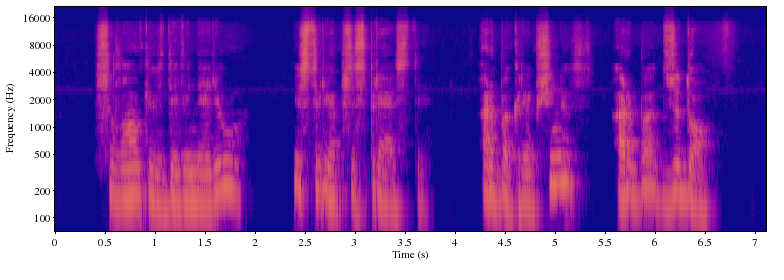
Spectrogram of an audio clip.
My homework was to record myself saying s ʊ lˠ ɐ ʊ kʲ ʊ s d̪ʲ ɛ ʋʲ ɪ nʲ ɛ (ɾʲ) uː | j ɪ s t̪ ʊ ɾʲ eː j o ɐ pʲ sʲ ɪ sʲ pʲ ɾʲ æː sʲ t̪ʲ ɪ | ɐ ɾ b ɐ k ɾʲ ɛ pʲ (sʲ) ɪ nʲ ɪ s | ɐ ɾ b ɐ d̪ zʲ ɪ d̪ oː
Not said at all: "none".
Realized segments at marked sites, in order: ɾʲ, ʃʲ

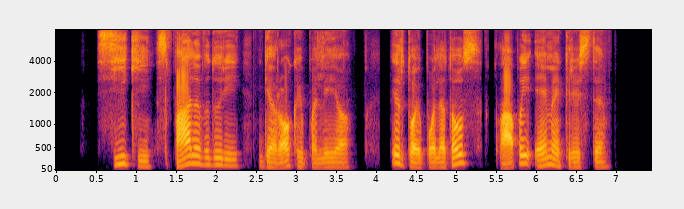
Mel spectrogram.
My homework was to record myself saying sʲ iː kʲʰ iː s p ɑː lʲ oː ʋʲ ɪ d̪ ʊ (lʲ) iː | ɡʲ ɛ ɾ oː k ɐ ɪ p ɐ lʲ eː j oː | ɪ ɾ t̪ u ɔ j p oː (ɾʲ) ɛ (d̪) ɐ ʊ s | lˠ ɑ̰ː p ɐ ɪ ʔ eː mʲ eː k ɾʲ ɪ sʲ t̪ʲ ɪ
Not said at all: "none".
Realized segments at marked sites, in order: ɾʲ, lʲ, t̪

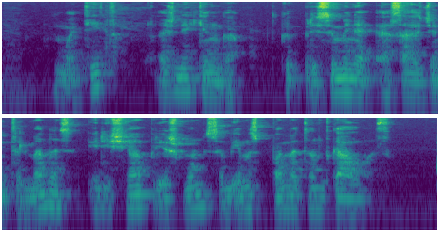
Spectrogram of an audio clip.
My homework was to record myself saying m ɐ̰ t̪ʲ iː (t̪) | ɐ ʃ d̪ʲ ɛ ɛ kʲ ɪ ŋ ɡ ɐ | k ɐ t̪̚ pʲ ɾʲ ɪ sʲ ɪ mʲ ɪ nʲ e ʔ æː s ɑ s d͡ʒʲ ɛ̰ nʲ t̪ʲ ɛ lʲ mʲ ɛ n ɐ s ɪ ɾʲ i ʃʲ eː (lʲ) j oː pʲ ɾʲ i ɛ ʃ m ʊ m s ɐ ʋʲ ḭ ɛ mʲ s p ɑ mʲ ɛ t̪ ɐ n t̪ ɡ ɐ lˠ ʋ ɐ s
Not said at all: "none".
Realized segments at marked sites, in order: t̪, none

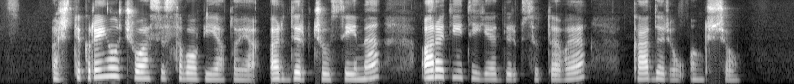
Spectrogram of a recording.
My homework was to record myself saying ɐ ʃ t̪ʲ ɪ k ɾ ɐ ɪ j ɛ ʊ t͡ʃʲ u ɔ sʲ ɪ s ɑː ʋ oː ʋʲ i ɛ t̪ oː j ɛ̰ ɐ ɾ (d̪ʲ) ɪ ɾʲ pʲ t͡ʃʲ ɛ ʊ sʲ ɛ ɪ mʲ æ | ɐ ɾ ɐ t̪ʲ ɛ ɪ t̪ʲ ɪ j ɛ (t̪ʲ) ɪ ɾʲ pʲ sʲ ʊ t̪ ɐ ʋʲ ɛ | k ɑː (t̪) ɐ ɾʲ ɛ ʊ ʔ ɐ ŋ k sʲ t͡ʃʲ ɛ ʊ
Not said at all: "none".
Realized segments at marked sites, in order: d̪ʲ, d̪ʲ, d̪

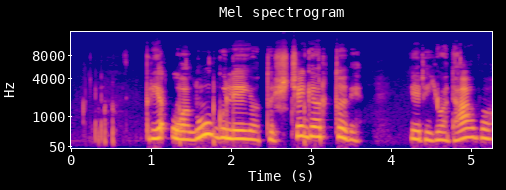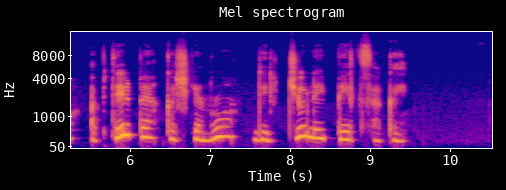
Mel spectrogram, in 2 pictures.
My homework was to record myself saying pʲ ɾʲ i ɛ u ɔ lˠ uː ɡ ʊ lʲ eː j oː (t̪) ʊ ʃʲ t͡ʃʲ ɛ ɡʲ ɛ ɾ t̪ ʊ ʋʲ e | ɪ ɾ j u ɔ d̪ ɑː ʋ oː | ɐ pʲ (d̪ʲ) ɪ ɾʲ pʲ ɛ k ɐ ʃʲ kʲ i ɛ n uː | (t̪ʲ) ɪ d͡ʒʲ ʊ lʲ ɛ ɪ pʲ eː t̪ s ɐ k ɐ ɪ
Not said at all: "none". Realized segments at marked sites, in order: t̪, t̪ʲ, d̪ʲ

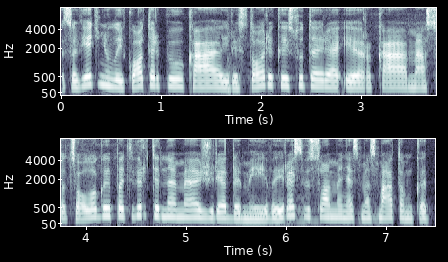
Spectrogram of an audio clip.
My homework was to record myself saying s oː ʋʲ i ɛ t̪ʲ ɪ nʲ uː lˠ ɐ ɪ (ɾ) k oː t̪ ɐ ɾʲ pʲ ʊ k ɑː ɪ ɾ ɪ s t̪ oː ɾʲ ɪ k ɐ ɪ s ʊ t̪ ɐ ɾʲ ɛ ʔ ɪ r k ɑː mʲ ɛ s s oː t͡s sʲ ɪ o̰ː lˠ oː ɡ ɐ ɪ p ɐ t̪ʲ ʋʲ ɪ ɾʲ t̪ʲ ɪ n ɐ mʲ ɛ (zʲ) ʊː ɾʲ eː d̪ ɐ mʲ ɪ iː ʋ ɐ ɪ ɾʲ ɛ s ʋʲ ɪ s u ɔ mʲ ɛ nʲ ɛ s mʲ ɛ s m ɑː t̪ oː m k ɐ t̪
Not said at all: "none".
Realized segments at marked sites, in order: none, ʒʲ

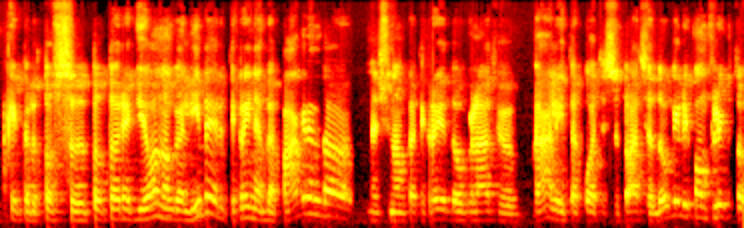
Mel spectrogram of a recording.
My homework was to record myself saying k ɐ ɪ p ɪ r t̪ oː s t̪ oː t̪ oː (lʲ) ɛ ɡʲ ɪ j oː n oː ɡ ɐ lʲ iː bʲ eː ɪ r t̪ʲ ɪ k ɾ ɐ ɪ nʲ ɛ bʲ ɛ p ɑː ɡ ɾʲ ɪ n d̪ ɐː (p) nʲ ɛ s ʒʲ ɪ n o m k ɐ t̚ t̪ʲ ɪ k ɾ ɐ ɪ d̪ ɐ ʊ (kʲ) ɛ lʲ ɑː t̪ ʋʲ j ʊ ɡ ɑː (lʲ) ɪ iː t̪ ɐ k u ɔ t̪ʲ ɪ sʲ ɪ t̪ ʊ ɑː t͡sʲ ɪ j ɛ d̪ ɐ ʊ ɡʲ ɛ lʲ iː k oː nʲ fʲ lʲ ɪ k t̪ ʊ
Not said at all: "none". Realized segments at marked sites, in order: ɾʲ, none, ɡʲ, lʲ

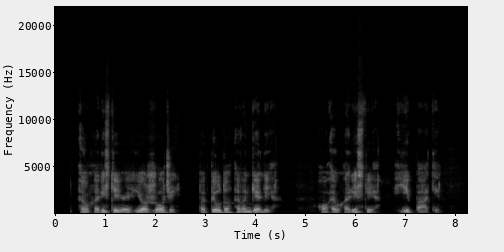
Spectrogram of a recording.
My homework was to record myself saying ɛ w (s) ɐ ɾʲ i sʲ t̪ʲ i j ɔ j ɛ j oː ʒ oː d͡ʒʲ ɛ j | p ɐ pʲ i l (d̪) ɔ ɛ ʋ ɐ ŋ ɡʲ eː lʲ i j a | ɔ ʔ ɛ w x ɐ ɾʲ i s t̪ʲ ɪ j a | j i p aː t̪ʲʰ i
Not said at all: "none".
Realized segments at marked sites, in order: x, d̪

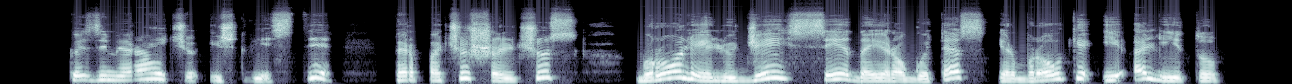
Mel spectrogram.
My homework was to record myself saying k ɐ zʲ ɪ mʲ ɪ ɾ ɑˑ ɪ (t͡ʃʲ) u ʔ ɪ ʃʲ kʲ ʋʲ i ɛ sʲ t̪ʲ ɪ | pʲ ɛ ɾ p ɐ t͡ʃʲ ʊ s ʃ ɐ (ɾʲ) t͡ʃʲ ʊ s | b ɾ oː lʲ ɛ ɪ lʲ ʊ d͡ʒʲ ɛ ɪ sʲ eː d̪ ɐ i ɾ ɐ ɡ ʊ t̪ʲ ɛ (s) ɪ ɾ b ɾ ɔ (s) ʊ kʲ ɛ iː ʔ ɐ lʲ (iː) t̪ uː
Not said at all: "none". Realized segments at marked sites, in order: t͡ʃʲ, lʲ, s, none, iː

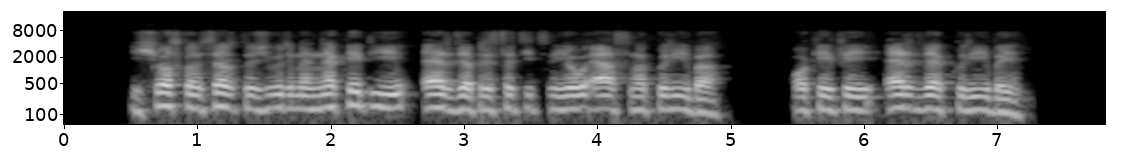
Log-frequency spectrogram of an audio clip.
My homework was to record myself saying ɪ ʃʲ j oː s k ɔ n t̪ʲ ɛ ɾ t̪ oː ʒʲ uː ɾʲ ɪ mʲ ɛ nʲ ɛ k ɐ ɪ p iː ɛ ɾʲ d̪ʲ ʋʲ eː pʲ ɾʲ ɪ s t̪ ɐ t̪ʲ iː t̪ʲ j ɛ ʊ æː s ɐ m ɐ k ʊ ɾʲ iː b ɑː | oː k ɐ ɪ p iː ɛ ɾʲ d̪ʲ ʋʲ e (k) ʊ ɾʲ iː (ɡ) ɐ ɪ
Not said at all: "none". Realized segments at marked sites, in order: k, b

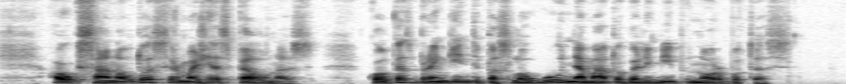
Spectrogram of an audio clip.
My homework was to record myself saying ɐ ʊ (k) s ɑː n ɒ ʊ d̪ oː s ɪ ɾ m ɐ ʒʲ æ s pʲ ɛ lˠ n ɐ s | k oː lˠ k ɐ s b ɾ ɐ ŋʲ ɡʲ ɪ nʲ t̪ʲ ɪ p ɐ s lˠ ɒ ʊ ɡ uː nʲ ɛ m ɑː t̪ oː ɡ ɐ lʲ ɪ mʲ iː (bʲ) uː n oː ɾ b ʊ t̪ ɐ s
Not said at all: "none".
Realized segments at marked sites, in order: k, bʲ

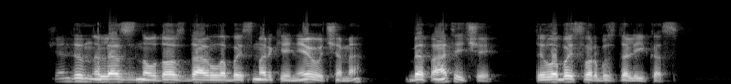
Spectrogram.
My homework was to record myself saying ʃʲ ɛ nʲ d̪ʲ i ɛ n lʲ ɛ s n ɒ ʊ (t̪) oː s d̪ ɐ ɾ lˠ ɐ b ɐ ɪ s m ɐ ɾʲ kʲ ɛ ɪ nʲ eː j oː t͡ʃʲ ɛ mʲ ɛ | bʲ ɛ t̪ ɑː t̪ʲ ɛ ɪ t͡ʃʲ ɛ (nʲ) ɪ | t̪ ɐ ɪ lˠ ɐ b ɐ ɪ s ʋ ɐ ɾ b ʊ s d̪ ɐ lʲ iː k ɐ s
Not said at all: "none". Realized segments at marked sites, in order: d̪, none

